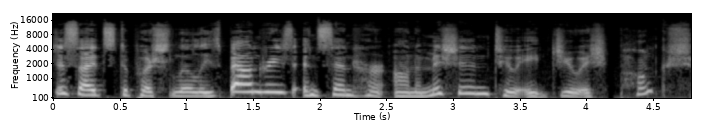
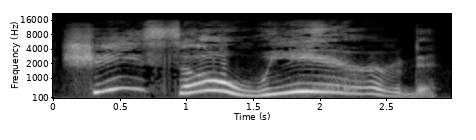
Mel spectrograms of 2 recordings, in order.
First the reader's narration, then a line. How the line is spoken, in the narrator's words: exclaiming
